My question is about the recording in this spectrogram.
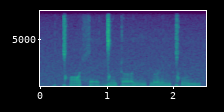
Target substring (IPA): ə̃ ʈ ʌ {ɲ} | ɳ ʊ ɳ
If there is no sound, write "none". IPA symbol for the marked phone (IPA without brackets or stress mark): ɲ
